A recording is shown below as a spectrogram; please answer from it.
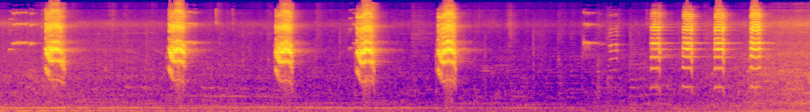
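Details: Long-tailed shrike calling to prompt another shrike to answer: five loud harsh rasping notes about one second apart, then a short pause and four quicker clipped notes; steady low hum underneath.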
